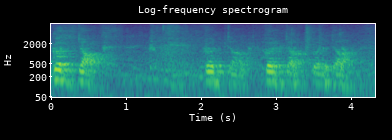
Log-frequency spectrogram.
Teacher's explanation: We make, in fact, just a single articulation for the two Ds, good dog. Phonetically, really, it's a single plosive, but with a long hold. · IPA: [ˌgʊd̚ ˈdɔg]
